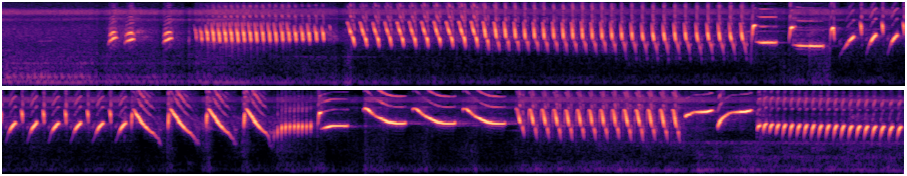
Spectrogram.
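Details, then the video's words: Canary singing, played to prompt quiet canaries: a buzzy trilled tour, a long rapid pulsing roll, falling sweeps, looping whistled notes and a closing steady whistle. "The Secret Sound That Brings Back Any Quiet Canary"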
